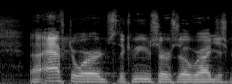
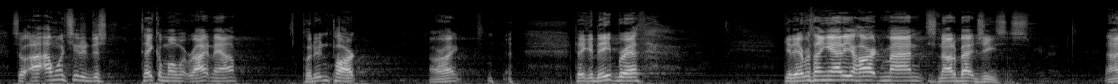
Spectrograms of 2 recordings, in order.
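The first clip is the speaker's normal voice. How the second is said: rising, louder pulpit exhortation; preaching; 6 semitones higher, 7 dB louder than usual. Acted. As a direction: build it up like a preacher. Preaches before communion.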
